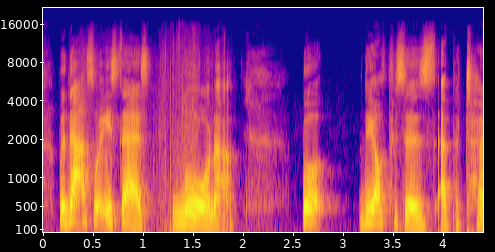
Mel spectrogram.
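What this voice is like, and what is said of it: Usual voice. Nothing is said of it.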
